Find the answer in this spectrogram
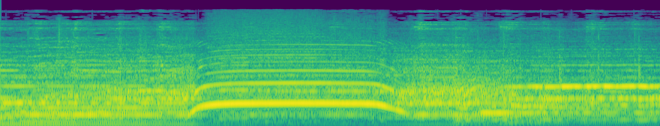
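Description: Live band playing a slow song with a singer. About a second in, one loud voice glides up into a long held high note, holds it for about a second and a half, then falls away as the band's low notes drop out under it.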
